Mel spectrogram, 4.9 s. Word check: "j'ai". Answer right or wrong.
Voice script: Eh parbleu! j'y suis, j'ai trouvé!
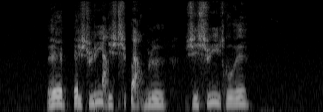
wrong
